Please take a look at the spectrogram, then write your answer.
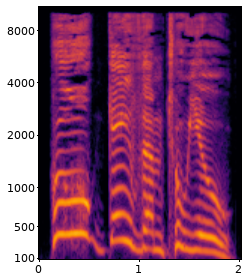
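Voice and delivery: high, loud contemptuous order; witch's command. A narrator's reading. Witch demanding the silent animals answer. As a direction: spit the insult down at them. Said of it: "said the witch".

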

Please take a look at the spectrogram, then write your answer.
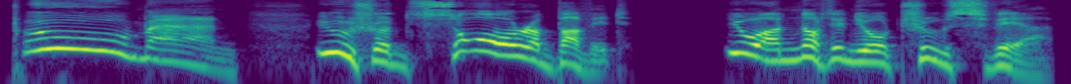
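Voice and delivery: scoffing agent. A narrator's reading. Agent brushes off the clerk's modesty, scoffing loudly. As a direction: wave the modesty away.

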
